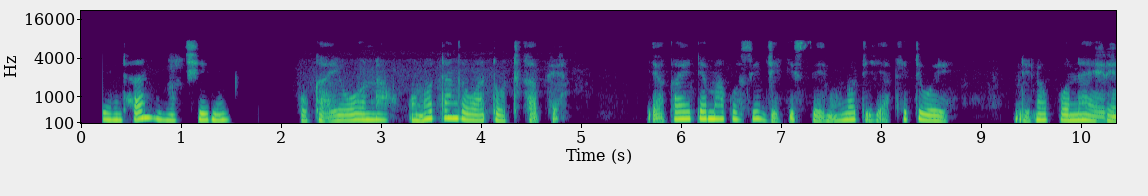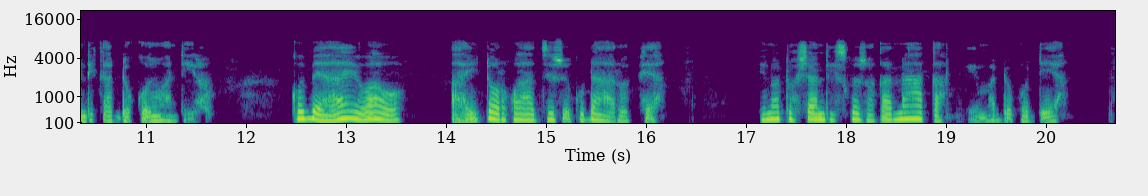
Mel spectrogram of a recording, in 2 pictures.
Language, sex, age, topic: Ndau, female, 36-49, health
